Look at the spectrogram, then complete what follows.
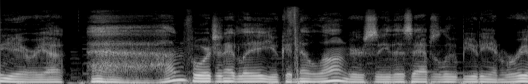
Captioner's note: sad sigh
